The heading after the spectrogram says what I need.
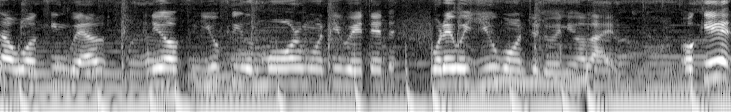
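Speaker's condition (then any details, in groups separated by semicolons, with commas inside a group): No condition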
